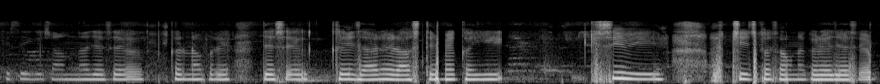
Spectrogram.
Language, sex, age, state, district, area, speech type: Hindi, female, 18-30, Bihar, Madhepura, rural, spontaneous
